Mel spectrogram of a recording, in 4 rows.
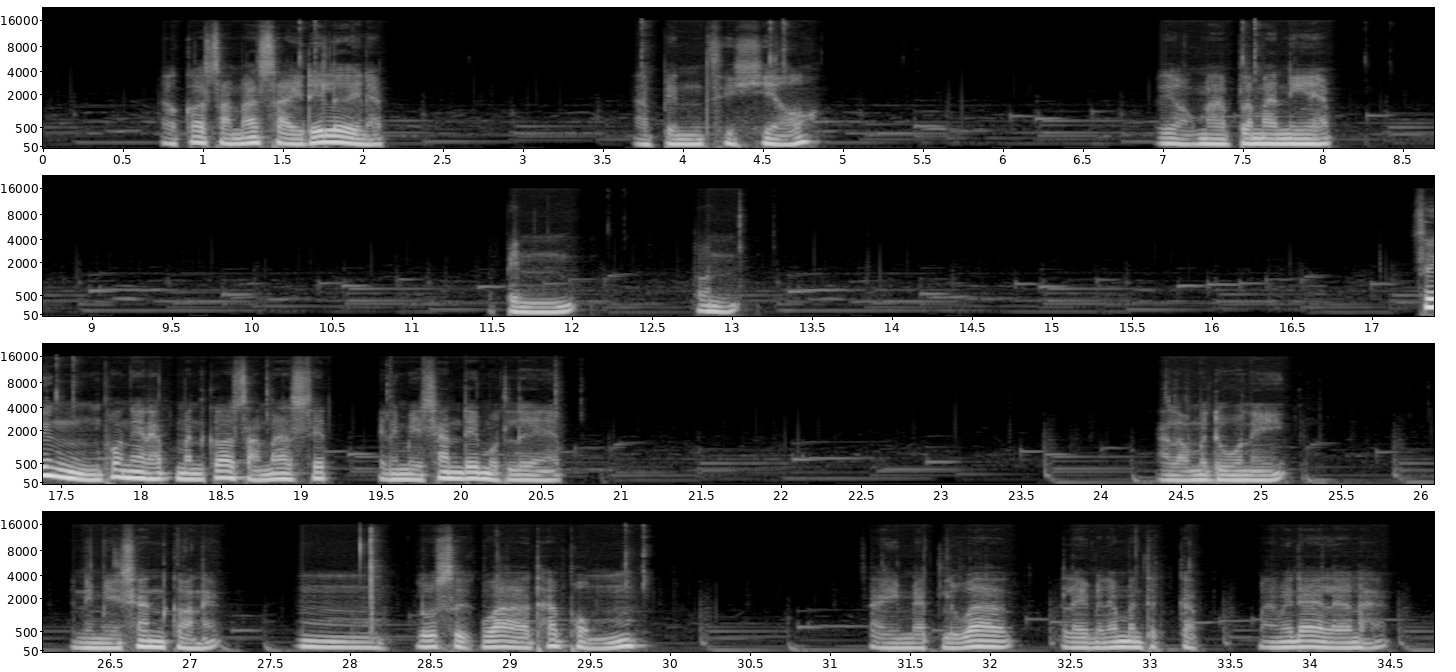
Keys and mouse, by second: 6.1-12.8 middle drag, 6.1 a, 12.8-18.4 drag, 12.8 a, 18.4-27.5 middle drag, 18.4 a, 22.9 z, 24.5 F6, 25.2 F6, 26.2 F6, 27.2 F6, 27.4 F7, 27.5 F8, 29.2 F4, 30.5 F5, 30.9 F6, 33.0 F6, 33.9 F6.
